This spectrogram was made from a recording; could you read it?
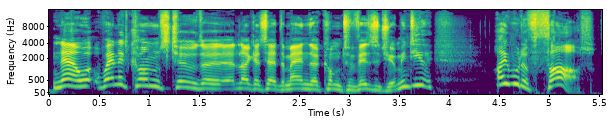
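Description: A man's voice: high-pitched, big pitch swings, moderate pace, fairly bright tone, no room sound, studio quality. An Irish man in middle age hosting a radio phone-in, asking probing questions with many restarts. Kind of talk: talk radio interview. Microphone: studio microphone.

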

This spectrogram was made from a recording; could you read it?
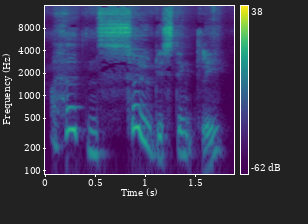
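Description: A man's voice: high-pitched, huge pitch swings, unhurried, warm tone, voice pushed up, heavily acted. A man voicing a dainty, wistful female fairy in a storybook, with trilling exclamations. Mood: puzzled.

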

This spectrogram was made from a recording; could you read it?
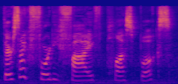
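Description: A woman's voice: on the high side, fairly even intonation, takes it slowly, bright, forceful tone, a little hiss or hum. A young woman chatting casually to camera about her reading plans, rambling with lots of fillers, recorded in a small room by her bookshelves. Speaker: book vlogger.

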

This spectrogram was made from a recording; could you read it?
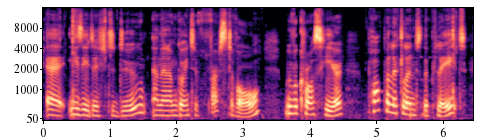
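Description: A middle-aged woman news presenter with a brisk, wry manner, talking while she cooks on air in a TV studio. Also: fairly low pitch, a little hiss or hum. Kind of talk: light-hearted live cooking segment. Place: TV studio with a cooking set.

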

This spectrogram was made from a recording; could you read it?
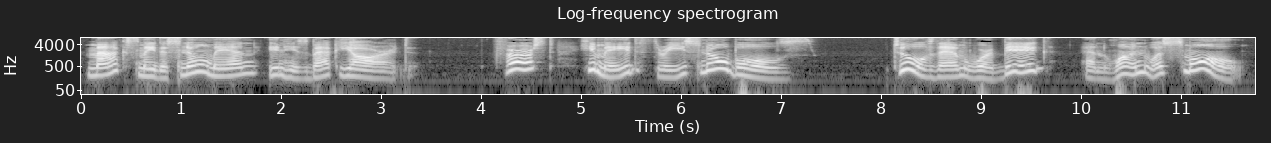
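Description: Slow, animated woman reading a children's story. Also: mid-range voice, no room sound, clean studio sound. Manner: careful, deliberate enunciation. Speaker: children's author reading own story aloud. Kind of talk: scripted children's storybook narration for English learners.

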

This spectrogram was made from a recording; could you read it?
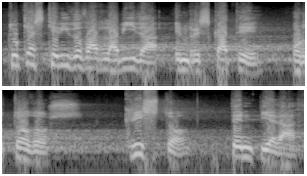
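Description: An older man, a priest, leading mass with a slow, measured liturgical delivery into a stand microphone in a large church. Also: mid-range voice, lively intonation. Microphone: stand mic at the altar. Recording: long church reverb, faint background noise.

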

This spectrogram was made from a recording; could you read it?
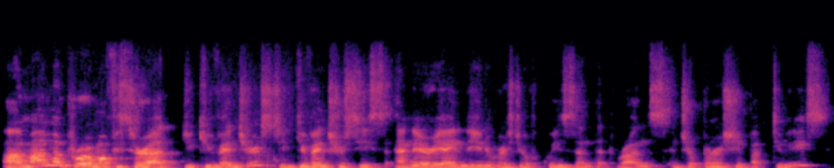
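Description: Argentine man presenting, halting and hesitant. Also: a little high, animated. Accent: Argentine Spanish. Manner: hesitant, many fillers and restarts. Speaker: academic presenter. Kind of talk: conference presentation over video call. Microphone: video call.

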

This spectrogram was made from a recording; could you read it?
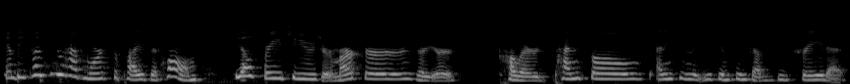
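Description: A woman in her thirties, a teacher reading aloud to young children with an expressive, sing-song delivery, recorded on a handheld-distance device at home. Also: a little high, normal speed, husky, dull audio. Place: small room at home, indoors. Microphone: phone or laptop at arm's length.

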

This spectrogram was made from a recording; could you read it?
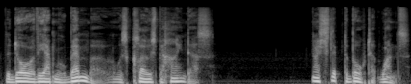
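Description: Guy reading an adventure story, very lively pitch, expressive, dry close sound. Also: husky, dry recording. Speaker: audiobook narrator. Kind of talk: dramatic scripted storybook narration.

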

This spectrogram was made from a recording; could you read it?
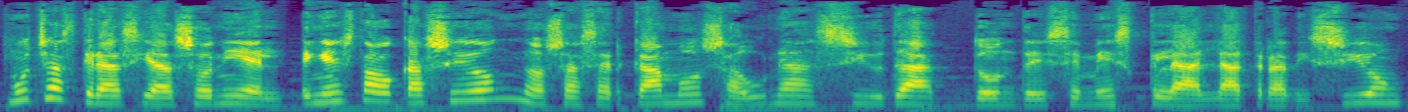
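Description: A woman co-presenting a radio program, reading scripted narration in a lyrical, unhurried way. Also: medium pitch. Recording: soft music underneath.

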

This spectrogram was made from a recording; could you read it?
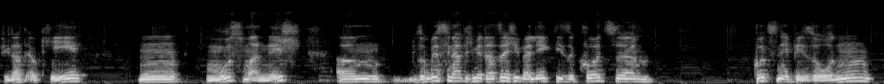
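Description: A man in his forties, an audio drama author, talking thoughtfully in an interview over a video call, with many pauses and fillers. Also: medium pitch, dark tone, husky, highs cut off, faint music behind. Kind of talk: relaxed conversational interview.

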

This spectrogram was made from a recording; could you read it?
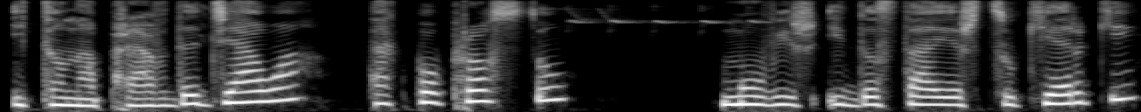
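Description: A woman's voice: expressive, takes it slowly, warm tone, dry recording. Woman doing a huffy greedy pug dog. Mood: eager. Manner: whiny and huffy, high and overexcited. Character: greedy, lazy, indignant male pug dog.

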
